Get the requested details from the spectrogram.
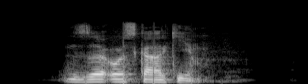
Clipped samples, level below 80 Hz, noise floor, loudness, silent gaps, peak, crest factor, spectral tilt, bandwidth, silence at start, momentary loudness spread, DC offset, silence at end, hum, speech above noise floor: under 0.1%; -48 dBFS; -74 dBFS; -16 LUFS; none; 0 dBFS; 18 dB; -6.5 dB/octave; 7.6 kHz; 0.65 s; 14 LU; under 0.1%; 1.05 s; none; 59 dB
